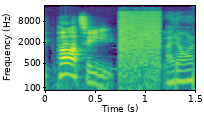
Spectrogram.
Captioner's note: static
